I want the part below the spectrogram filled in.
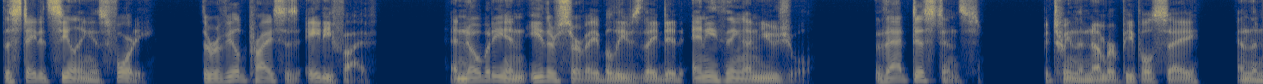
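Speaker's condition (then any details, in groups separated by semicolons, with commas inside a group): No condition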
